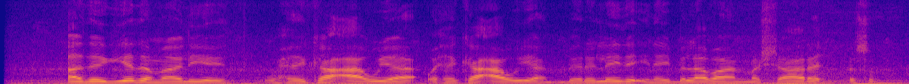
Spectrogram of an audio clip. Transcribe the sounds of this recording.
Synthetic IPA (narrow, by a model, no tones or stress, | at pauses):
ʔɐðɛɡjɐðɐmaːlɪjɛːd̪ | ħɑjkʰɐʕɑːwɪjaːnbɛɾɛlɛjðɐɪnɛjbɪlaːβaːnmɐʃaːɾɪʕħʊsʊb̚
